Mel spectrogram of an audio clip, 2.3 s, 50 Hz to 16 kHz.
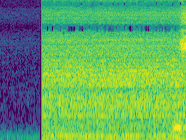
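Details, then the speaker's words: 21-year-old Bradford White 50-gallon natural gas water heater after replacing the buzzing power vent draft inducer with a modified Fasco A163: fan spins up to a steady, smooth low hum, no buzz or rattle; running normally. "Install. There's no more noise. Working beautifully."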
